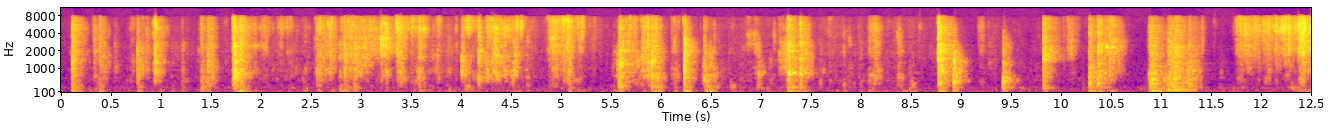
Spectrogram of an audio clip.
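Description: Freshly opened 2015-16 O-Pee-Chee Platinum hockey cards being handled and flipped through by hand, sliding against each other in a run of short, irregular rustles and scrapes, a few of them longer.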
